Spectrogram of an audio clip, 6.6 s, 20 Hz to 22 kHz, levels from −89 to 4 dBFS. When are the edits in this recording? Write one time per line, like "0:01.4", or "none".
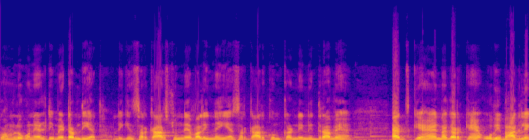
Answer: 0:04.9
